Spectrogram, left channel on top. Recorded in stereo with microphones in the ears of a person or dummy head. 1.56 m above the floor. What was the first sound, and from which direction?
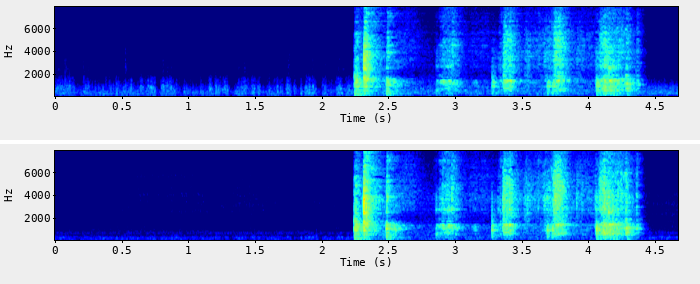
Scissors, 40° right (ahead or behind).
